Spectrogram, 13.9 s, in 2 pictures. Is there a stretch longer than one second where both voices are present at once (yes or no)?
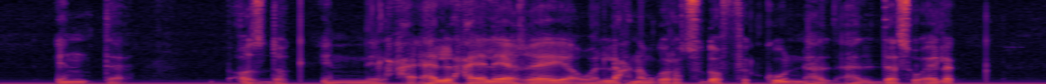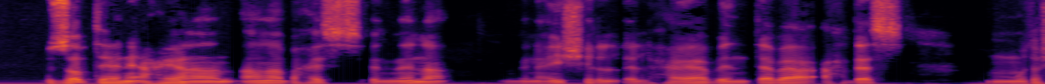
no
